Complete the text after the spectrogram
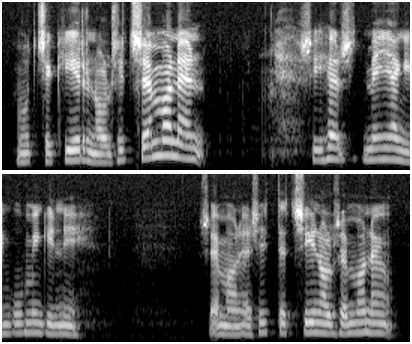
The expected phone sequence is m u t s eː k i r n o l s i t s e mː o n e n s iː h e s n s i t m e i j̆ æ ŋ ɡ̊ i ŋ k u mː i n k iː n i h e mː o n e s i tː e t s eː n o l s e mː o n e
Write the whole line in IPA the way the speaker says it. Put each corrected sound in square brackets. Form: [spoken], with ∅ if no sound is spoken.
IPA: m u t s [e] k i r n o l s i t s e mː o n e n s iː h e [∅] n s i t m e i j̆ æ ŋ ɡ̊ i ŋ k u mː i [ŋ] k [i] n i [s] e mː o n e s i tː e t s [iː] n o l s e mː o n e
